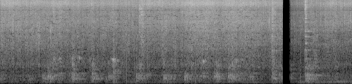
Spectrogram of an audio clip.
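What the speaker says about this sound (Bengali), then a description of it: "এবার সব মশলাকে একসঙ্গে করে আমি খুব ভালো করে আবার কষিয়ে নেব।" Ground spices, including coriander and dried chilli powder, stir-fried in a pan, producing a loud, dense sizzle with rhythmic scraping of a spatula, close up, cut by a brief silent gap near the end, no voices.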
